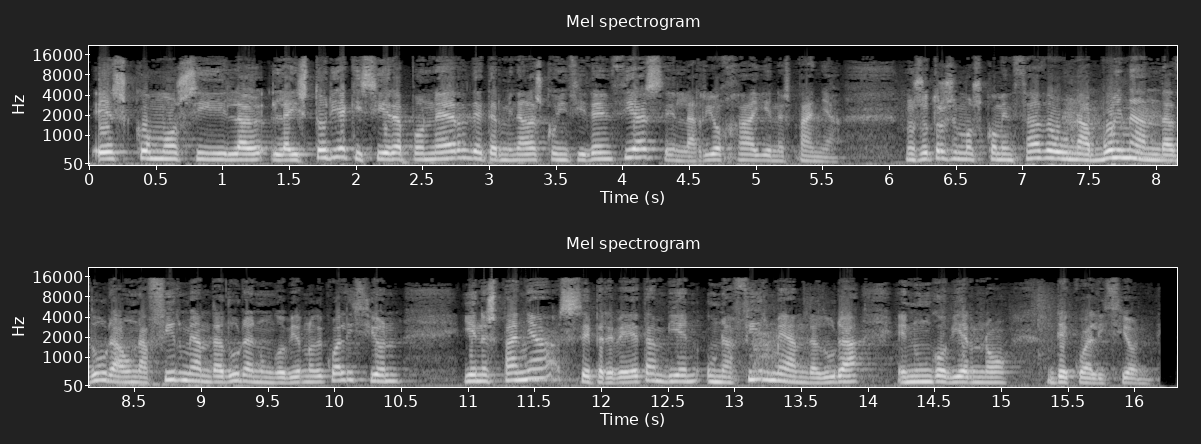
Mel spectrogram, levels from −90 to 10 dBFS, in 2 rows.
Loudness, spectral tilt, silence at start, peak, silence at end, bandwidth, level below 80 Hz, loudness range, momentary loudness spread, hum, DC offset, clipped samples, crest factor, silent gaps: -10 LUFS; -5 dB/octave; 0 s; 0 dBFS; 0.2 s; 16 kHz; -40 dBFS; 4 LU; 8 LU; none; under 0.1%; 1%; 10 dB; none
